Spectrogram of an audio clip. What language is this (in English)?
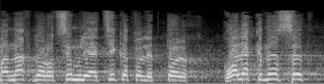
Hebrew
